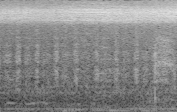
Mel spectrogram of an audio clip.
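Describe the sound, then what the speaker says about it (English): Male German Shepherd panting rapidly in a steady rhythmic series of close, breathy huffs, with someone talking over it. "he is a tough male German Shepherd"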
